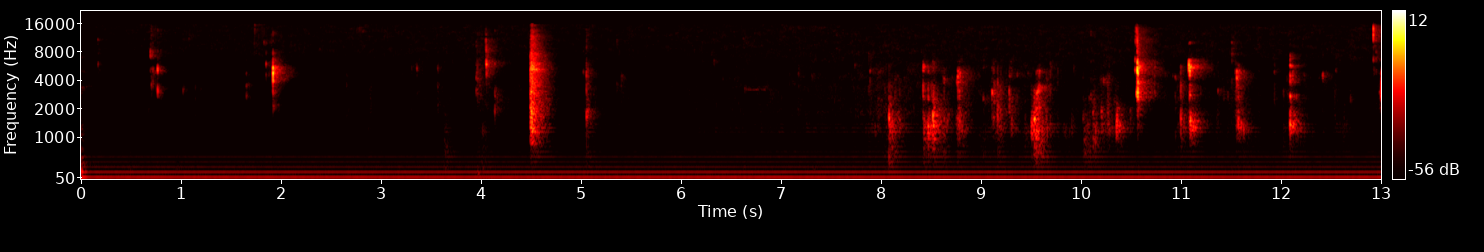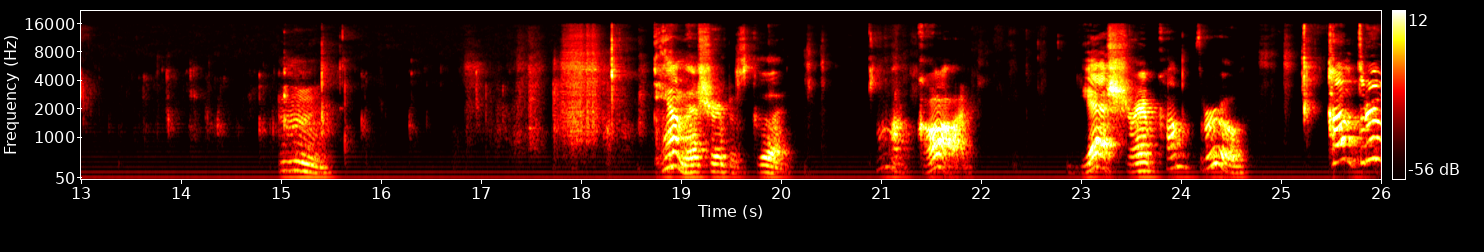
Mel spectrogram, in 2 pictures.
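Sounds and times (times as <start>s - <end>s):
faint electrical hum: 0.0s - 26.0s
wet chewing and smacking: 0.6s - 4.3s, 7.1s - 17.4s.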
